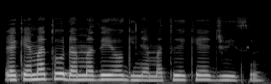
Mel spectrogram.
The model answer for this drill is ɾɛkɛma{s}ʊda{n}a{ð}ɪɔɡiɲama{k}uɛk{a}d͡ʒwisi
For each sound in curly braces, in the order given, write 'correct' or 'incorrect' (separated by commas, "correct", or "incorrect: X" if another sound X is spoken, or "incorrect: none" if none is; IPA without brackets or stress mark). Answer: incorrect: t, incorrect: m, correct, incorrect: t, incorrect: ɛ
